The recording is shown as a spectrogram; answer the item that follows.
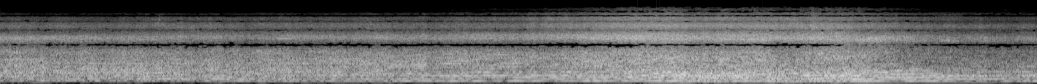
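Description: Speedway bikes' 500cc single-cylinder methanol engines racing around the track, their note wavering as they are throttled through the bends. The bikes get louder as they pass close about six seconds in, then fade a little as they pull away near the end.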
